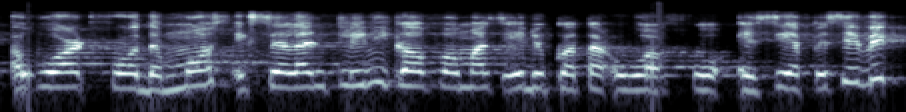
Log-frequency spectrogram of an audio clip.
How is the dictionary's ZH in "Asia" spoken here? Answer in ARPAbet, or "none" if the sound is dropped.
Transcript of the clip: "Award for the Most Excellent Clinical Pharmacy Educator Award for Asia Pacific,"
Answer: S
